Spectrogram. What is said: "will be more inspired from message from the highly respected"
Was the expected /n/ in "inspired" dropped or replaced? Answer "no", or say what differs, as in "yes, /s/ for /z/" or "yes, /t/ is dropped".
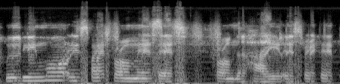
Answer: yes, /n/ is dropped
